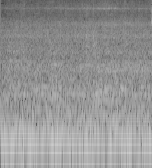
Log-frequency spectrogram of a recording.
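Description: Outdoor urban background noise: a steady low rumble with a faint haze above it and no distinct events.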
